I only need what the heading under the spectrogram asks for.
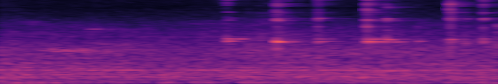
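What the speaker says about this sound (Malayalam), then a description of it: "ഒരു അര ടീസ്പൂൺ വീതം നമുക്ക് പഞ്ചസാര ഇട്ട് ഇളക്കിയെടുക്കാം" Metal teaspoon clinking against a glass while stirring sugar into mint tea, a few light, sharp ticks scattered over a steady low background hiss, close and fairly quiet.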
